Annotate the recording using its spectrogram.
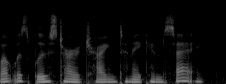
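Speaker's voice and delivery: usual speaking voice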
